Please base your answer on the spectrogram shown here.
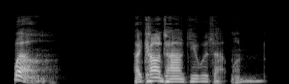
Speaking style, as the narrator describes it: sighed

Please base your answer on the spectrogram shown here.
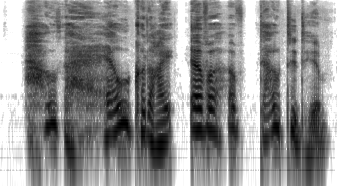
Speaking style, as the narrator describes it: He whispered, tears brimming in his eyes

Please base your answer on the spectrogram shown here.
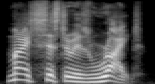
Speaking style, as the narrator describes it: Violet cried

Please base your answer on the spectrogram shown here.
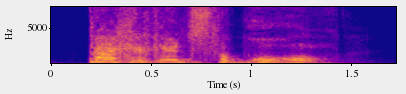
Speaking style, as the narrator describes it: he hissed

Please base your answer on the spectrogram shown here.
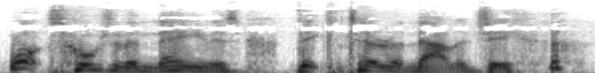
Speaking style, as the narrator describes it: Victor laughed nervously and added

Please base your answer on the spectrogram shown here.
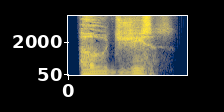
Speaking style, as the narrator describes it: muttered

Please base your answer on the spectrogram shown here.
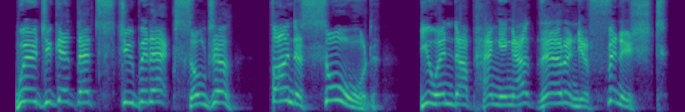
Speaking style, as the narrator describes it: Balm shouted

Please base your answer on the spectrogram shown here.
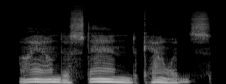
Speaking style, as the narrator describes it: said Pike softly

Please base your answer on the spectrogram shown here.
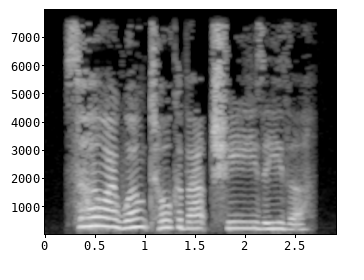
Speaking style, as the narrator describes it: I sighed

